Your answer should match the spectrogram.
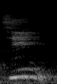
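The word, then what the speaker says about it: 基因: 그리고 이제이 유전자 AKG 아 자 지인 지인이라고 읽습니다. 중국식 발음으로 진 AKG라고 읽는데 지인은 유전자라는 뜻이에요.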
